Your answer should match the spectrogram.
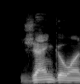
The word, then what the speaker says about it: Django: At number nine is Django Unchained, The D is Silent.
